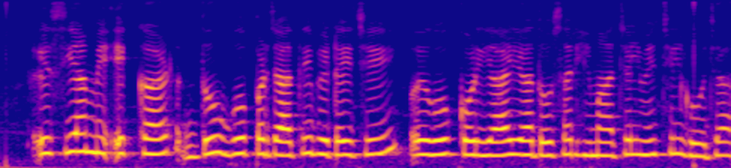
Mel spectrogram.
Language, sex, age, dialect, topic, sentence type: Magahi, female, 31-35, Western, agriculture, statement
